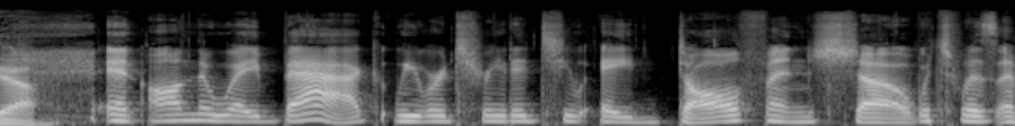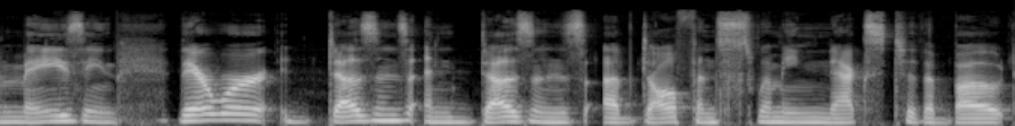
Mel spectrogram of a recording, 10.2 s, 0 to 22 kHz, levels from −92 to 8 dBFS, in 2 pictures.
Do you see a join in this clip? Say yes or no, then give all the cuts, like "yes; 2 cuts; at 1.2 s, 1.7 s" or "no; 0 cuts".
no; 0 cuts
